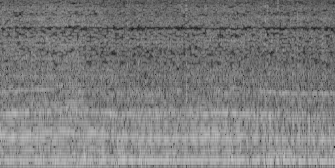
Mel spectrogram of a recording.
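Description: A Honda Dio scooter's small engine drones steadily with a rich buzzing hum as it rides slowly over grass on an off-road track, loud and close with wind noise.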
